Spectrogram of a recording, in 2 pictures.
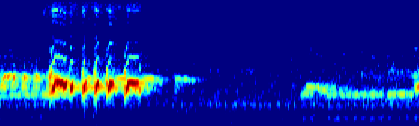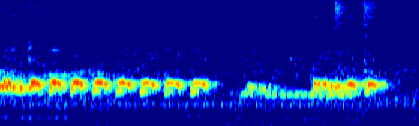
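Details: White zebra dove singing, used as a lure to get other zebra doves to sing. It gives mellow, low cooing phrases: a loud rapid burst, then a pause, then soft trilled coo series repeated in rhythmic pulses.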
